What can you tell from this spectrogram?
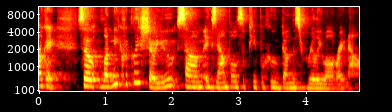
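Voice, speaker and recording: Somewhat breathy and lively in intonation, a woman with an American accent talks at a fairly quick pace in a medium pitch. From US West Coast, San Francisco Bay Area. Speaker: business consultant presenting a workshop. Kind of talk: live-streamed presentation. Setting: live online stream. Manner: fast.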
